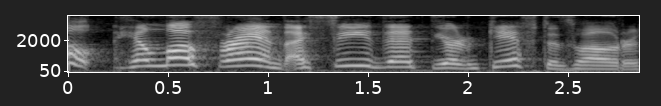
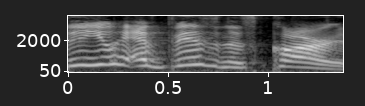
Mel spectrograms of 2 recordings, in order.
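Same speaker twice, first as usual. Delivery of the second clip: comic persona voice with the articles dropped. Playing a party guest asking for a business card: Borat voice. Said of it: "one of our characters is Borat".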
